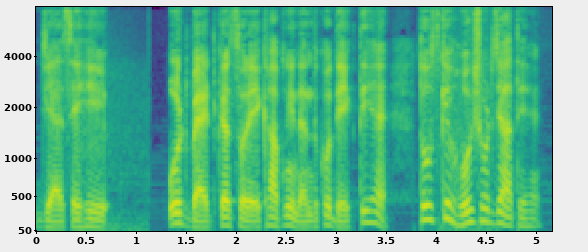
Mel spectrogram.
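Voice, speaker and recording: Male storyteller, very deep, dry studio read, steady narration for a cartoon. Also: moderate pace, dry recording, faint music behind.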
